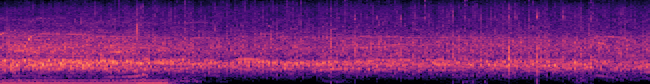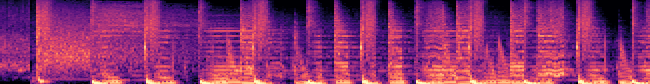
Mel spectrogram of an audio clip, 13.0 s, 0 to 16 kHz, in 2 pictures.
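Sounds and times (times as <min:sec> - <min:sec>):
audience applauding: 0:00.0 - 0:07.4.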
